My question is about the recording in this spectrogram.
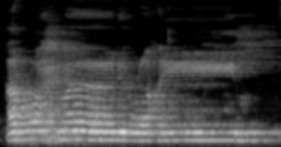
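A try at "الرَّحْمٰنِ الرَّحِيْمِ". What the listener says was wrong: Ya, sebenarnya untuk Fatihah sudah sah, tapi dua huruf harus diperhatikan. Huruf haknya agak lemah, agak lemah, sama huruf ain.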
